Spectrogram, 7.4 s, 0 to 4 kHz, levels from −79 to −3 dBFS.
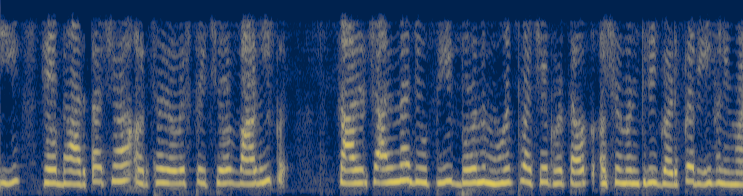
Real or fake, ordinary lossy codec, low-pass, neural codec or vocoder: fake; none; 3.6 kHz; codec, 44.1 kHz, 2.6 kbps, DAC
